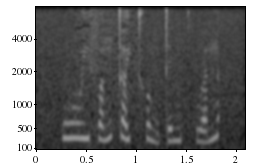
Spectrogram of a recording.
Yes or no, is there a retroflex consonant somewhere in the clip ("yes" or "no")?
no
